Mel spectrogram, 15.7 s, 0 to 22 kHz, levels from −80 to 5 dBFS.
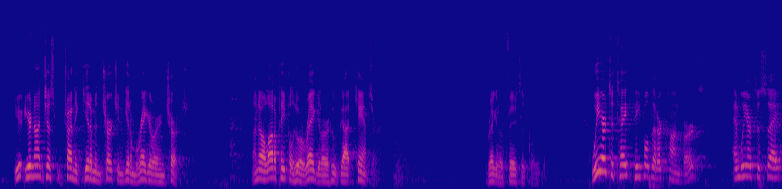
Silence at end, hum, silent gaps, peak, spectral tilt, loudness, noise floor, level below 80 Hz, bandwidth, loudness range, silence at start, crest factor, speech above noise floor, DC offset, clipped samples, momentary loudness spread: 0 s; none; none; -22 dBFS; -6 dB/octave; -41 LUFS; -79 dBFS; -80 dBFS; 16.5 kHz; 11 LU; 0.25 s; 20 dB; 38 dB; under 0.1%; under 0.1%; 14 LU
